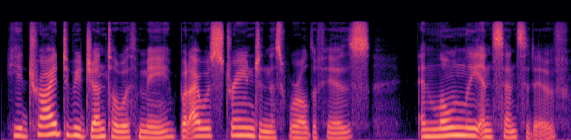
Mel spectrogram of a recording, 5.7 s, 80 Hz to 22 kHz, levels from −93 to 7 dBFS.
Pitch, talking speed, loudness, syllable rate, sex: 185 Hz, 220 wpm, -18 LUFS, 5.5 syllables/s, female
